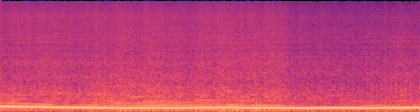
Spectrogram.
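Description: Off-road vehicle engine running steadily under load on a muddy track, a low drone that eases down slightly in pitch in the first second and then holds steady.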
